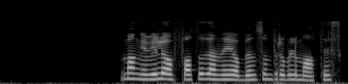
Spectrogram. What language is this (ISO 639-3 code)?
nor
